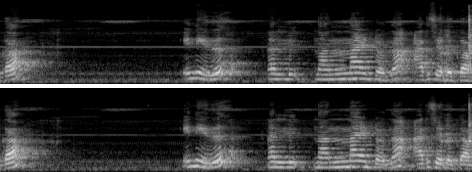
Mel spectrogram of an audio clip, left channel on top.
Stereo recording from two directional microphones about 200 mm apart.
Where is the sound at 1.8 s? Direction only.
45° right (ahead or behind).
